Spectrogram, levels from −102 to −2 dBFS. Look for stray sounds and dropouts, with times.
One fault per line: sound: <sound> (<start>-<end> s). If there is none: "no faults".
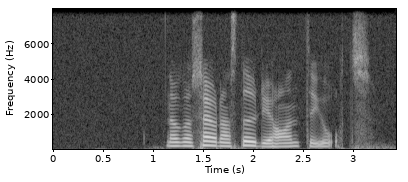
no faults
